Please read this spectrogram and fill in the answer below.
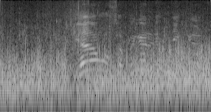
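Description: Wind buffeting the microphone, a steady rushing noise throughout. A brief voice sound comes a little under a second in.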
